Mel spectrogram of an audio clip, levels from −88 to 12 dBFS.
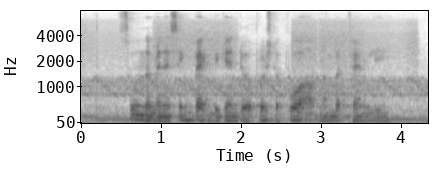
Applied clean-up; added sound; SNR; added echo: none; Motor vehicle (road) / Siren + Guitar; 11 dB; none.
